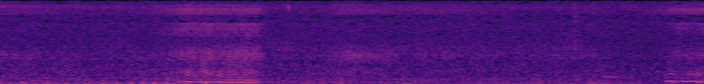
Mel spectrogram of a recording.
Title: Dogs snore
